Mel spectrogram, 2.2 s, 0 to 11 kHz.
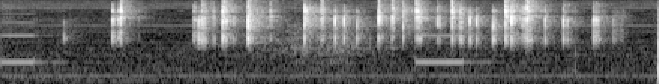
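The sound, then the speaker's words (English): Dice rattle and clatter in a quick, irregular burst of bright clicks lasting about two seconds, ending with a sharper knock, rolled for a 'That Was Me' check and coming up a 5 and a 3. No one speaks. “And I'm going to roll That Was Me.”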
